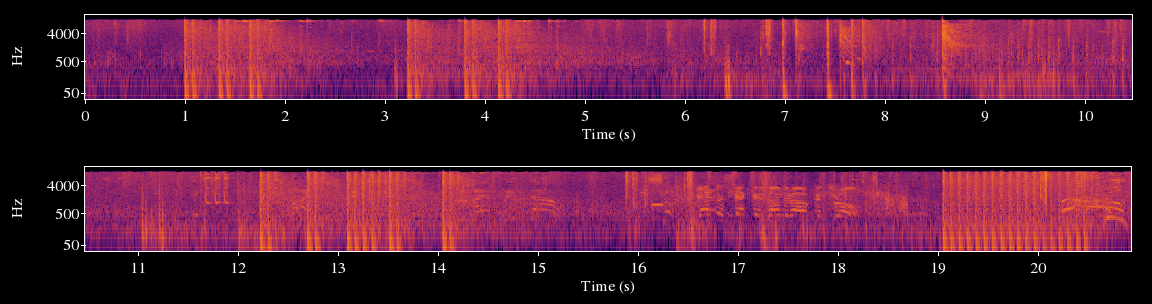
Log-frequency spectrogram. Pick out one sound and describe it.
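Rifle shots crack in bursts.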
